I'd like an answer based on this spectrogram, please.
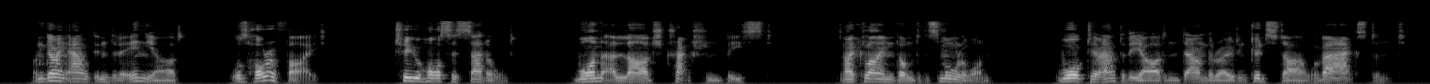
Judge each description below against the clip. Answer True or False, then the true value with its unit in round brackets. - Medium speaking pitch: False (120 Hz)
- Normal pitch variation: False (6.7 semitones)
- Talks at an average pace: True (165 wpm)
